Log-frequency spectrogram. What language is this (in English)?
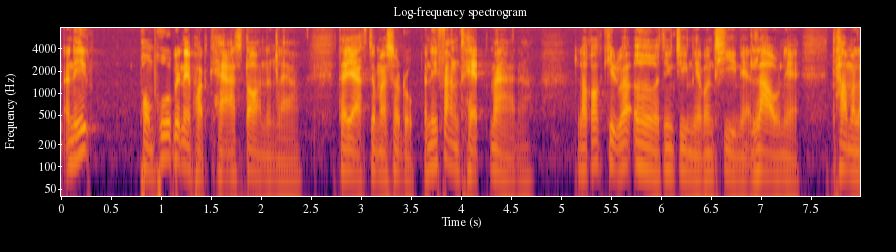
Thai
